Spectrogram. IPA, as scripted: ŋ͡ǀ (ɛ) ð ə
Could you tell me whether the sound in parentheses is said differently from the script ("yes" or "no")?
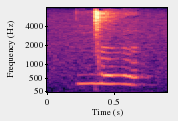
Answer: yes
